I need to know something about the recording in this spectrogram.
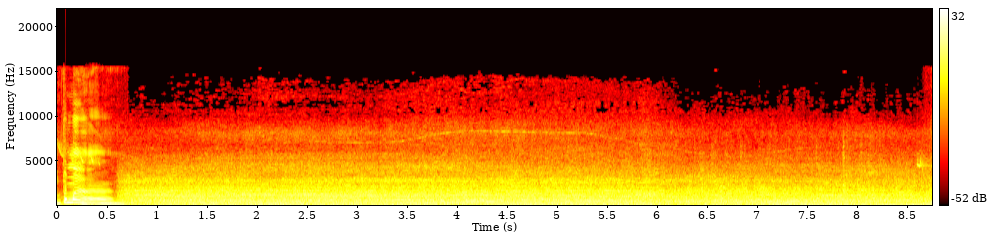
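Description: A heavy truck engine rumbles as it tows a bus slowly along the road.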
